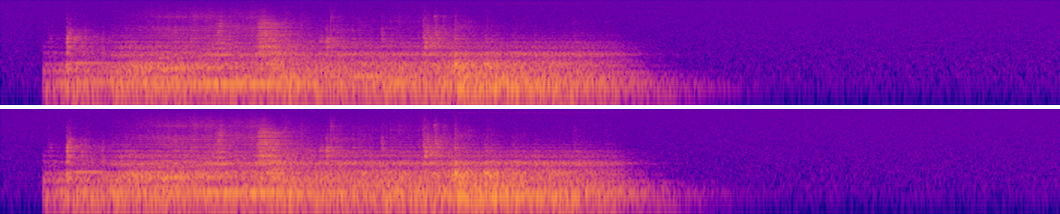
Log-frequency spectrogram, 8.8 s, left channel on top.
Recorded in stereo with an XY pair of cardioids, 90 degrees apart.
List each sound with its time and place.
0.3 s a sliding door: 20° right, 4.5 m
